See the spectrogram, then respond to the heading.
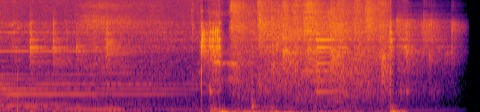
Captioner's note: applause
